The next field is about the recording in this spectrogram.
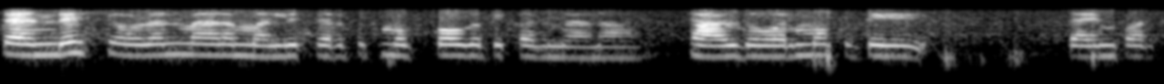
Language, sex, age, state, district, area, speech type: Telugu, female, 30-45, Andhra Pradesh, Vizianagaram, rural, conversation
